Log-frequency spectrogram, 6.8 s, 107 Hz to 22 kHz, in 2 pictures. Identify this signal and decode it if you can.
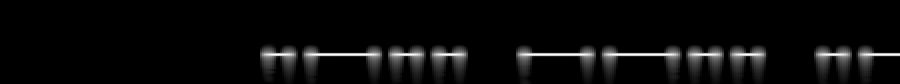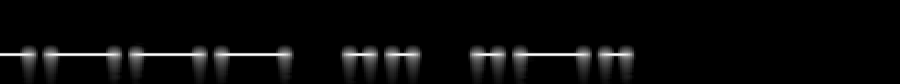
Morse code, heard as a keyed tone, about 15 wpm, 700 Hz. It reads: LZ1IR
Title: DXCC-100 Call Signs - 5 Characters - Repeated 3x - 15wpm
